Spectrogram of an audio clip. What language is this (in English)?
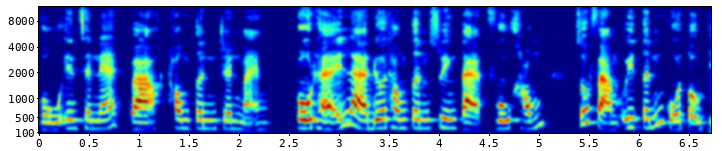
Vietnamese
